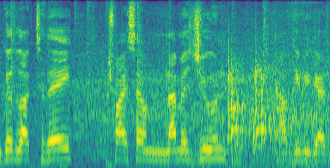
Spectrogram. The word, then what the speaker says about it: Lahmacun: Lahmacun. How do you say it? Lahmacun? Lahmacun.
